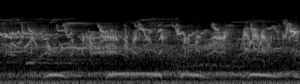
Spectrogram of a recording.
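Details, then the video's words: Many birds singing together at dawn on Dewlands Common, busy high twittering and chirping throughout, with repeated low cooing notes running underneath. "Dawn Chorus"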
